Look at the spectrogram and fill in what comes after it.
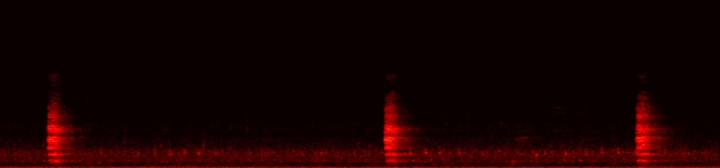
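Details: Muntjac deer barking at dusk in Norfolk woodland in late winter: three short, sharp, harsh barks spaced about three seconds apart over the steady rushing hiss of a babbling brook.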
